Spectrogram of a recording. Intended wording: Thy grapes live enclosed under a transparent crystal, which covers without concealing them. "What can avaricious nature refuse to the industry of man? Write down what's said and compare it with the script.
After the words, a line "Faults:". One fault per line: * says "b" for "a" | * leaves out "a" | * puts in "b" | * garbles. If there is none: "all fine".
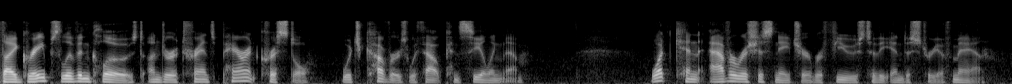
Thy grapes live enclosed under a transparent crystal, which covers without concealing them. "What can avaricious nature refuse to the industry of man?
Faults:
all fine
